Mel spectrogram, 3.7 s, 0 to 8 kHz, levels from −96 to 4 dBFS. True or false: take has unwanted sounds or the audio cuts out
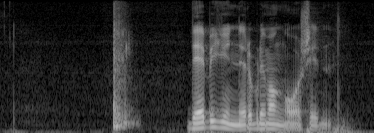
true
